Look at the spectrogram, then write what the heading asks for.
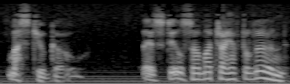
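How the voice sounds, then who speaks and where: A man's voice: on the high side, animated, moderate pace, gravelly, dull audio, soft background music, voice pushed up. Man as an earnest, anxious young mage. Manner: soft, earnest, uncertain.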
